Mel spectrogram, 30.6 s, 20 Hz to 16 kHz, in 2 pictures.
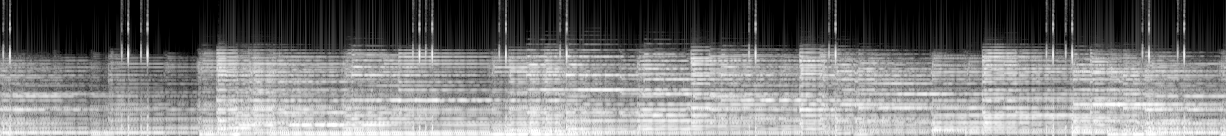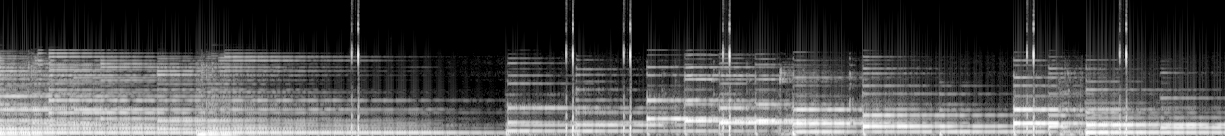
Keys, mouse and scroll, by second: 1.7 right click, 2.7 F12, 2.9 Tab, 5.1 click, 5.3 right click, 6.2 click, 8.4 ctrl+z, 9.3 click, 11.3 F12, 11.5 Tab, 13.1 click, 13.3 right click, 14.2 click, 15.0 scroll down 1, 17.7 scroll up 1, 17.9-18.9 scroll down 1, 18.9-19.7 scroll up 1, 19.7 click, 20.9-22.4 scroll up 1, 22.4 click, 23.4-23.8 scroll down 1, 24.3 click, 25.3 scroll up 1, 25.5 Up, 27.2-28.1 scroll down 1, 28.1-30.1 drag, 30.1 scroll up 1.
